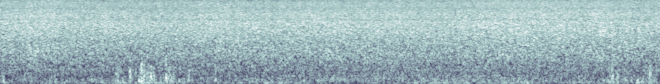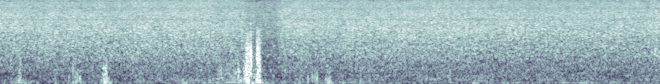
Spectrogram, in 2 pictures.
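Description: Hurricane wind and heavy rain: a steady rushing hiss, with a few low rumbling surges, the loudest about nine seconds in.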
